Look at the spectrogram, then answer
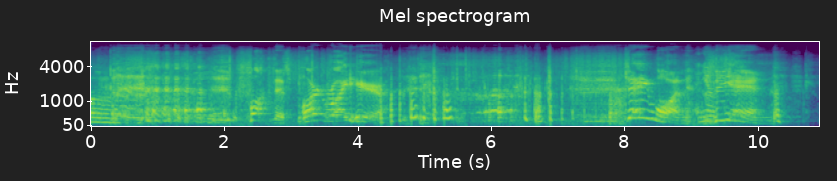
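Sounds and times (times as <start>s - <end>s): people laughing: 0.3s - 2.3s, 3.7s - 7.9s, 10.0s - 10.9s.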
